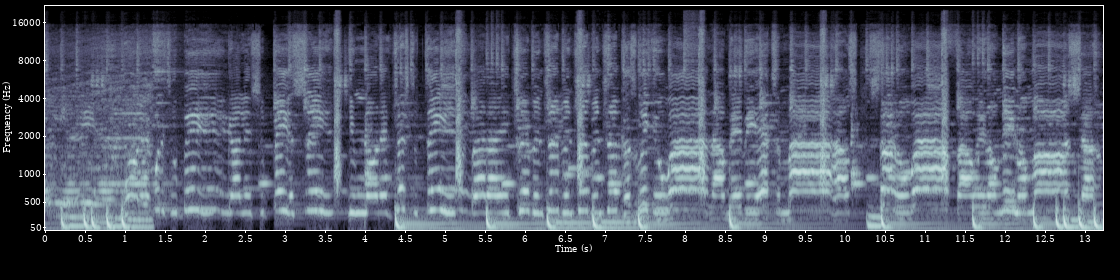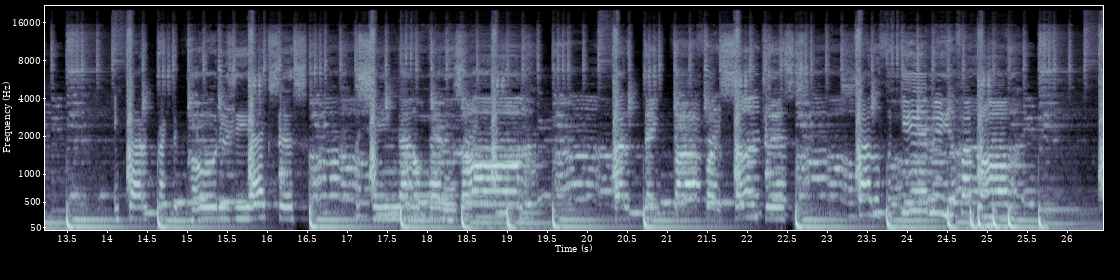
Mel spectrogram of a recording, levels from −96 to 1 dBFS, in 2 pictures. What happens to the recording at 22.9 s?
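At 22.9 s you're hearing the same thing that runs through the whole clip: a noise suppressor applied to music or sounds. It's treating sustained tones and tails as noise and ducking them by around 5 dB, so held parts sink and pump while attacks punch through.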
